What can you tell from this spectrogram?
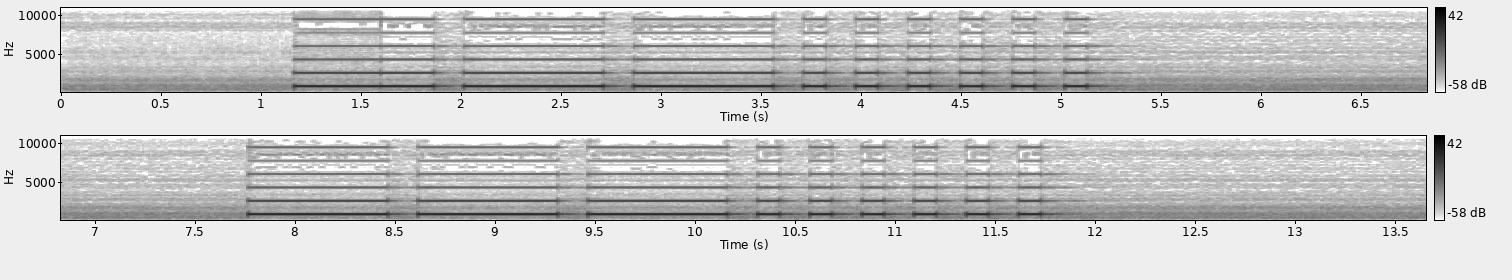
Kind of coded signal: beep code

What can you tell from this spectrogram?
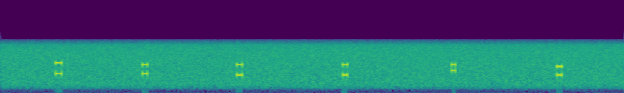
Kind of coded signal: DTMF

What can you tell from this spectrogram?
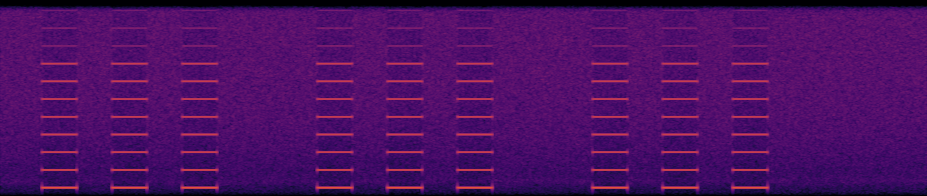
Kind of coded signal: alarm pattern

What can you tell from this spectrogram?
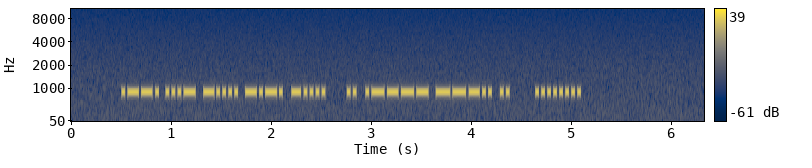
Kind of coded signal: Morse code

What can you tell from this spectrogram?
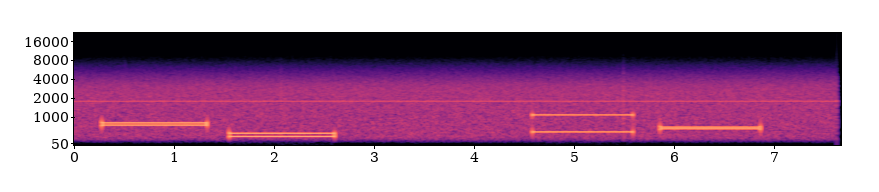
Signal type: aircraft SELCAL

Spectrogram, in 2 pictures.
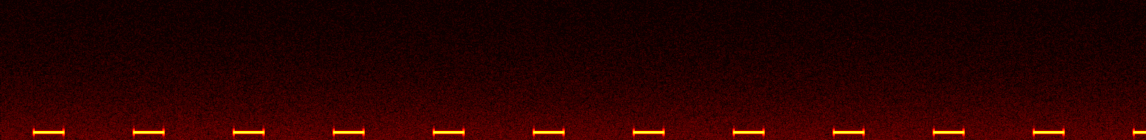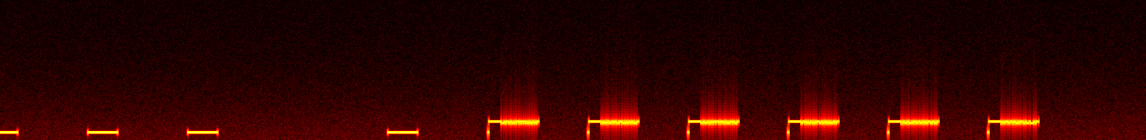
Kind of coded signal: radio time signal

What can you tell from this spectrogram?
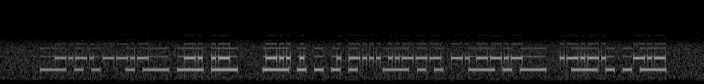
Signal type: Morse code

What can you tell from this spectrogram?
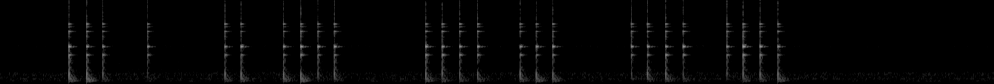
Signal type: tap code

